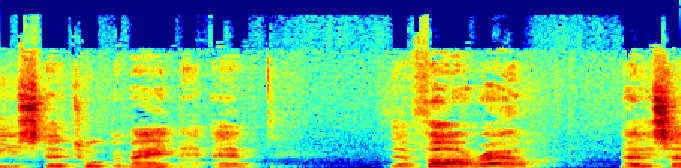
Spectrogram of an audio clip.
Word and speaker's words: Weihrauch: I say that because I don't want to offend people, but trust me, Weihrauch is the correct pronunciation, not Weihrauch.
